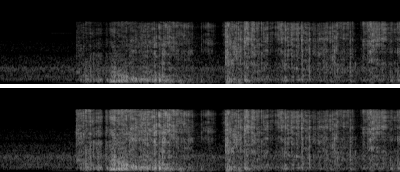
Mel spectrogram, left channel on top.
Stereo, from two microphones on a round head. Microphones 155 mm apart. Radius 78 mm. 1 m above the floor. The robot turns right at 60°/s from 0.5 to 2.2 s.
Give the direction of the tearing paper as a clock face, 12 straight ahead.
3 o'clock.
